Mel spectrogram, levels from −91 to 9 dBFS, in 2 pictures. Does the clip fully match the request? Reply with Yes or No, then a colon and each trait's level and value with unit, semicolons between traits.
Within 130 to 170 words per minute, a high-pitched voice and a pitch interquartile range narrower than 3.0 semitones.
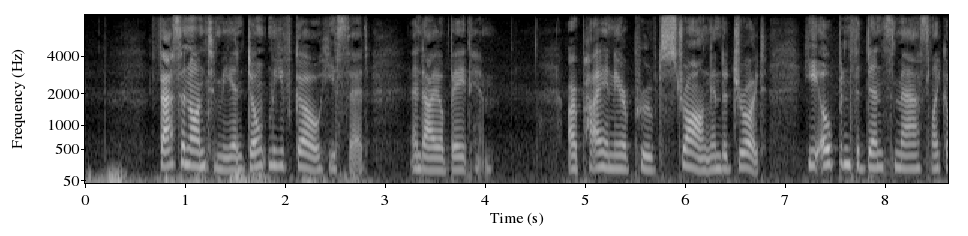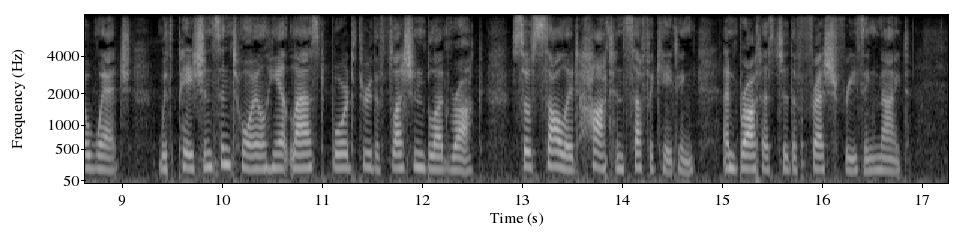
No: average, 180 wpm; high, 200 Hz; narrow, 2.4 semitones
